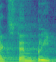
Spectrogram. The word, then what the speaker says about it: extempore: देखो ये वर्ड है एक्सटेम्प्री। देखो इसमें लिखा गया है, ध्यान देना दोस्तों, EXTEMPORE। ठीक है, लेकिन इसको पढ़ते कैसे हैं, प्रोनाउंसिएशन इसका होता है एक्सटेम्प्री। प्री होता है, पोर नहीं होता है, प्री होता है।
